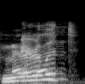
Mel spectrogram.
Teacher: So we just want to end with an N on Maryland.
